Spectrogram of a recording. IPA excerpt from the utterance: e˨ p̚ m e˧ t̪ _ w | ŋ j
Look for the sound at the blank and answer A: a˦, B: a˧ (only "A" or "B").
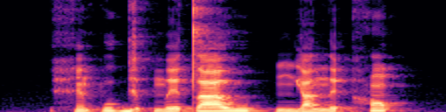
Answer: A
